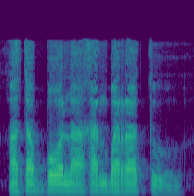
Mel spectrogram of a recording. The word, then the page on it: gatabolu ganbaratu: Raga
